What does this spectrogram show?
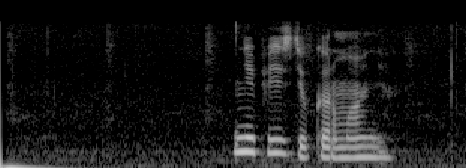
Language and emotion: Russian, sad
